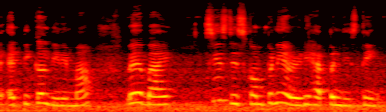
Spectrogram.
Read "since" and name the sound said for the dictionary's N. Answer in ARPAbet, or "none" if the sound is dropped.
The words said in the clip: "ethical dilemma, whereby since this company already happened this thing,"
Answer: none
